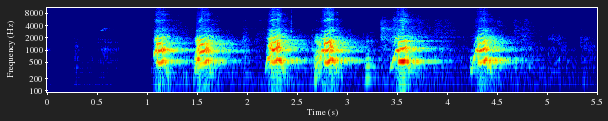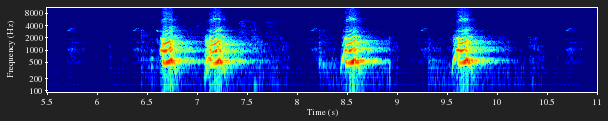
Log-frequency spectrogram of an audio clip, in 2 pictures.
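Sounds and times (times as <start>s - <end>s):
dog barking: 1.0s - 4.8s, 6.6s - 7.7s, 8.4s - 10.2s.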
